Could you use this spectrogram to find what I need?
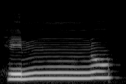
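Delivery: हिन्नू with the नून held in the nose for two seconds; हिन्नू with the doubled नून sent through the nose; nasal ghunna. Shown as a demonstration. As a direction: stretch the न्न of हिन्नू into a nasal hum. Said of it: "नाक में देखिए आवाज़ लेके जानी है".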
